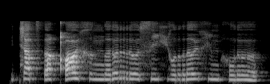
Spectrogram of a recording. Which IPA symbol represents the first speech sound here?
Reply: c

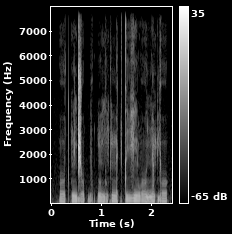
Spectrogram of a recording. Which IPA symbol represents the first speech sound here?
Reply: oː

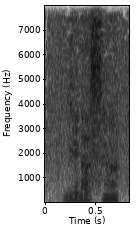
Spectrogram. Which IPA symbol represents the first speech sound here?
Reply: ɡ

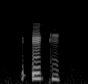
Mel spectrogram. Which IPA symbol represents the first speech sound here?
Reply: ʔ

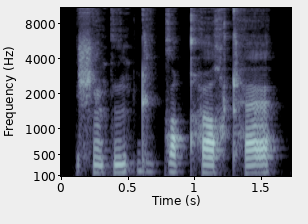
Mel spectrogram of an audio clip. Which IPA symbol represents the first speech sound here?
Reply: ʃ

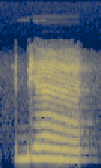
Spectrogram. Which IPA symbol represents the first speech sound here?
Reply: bʲ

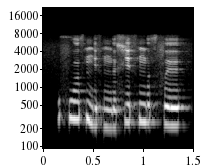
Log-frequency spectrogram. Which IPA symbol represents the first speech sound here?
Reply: f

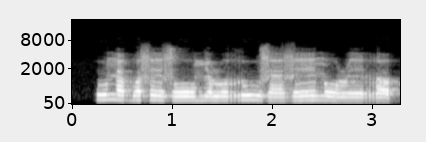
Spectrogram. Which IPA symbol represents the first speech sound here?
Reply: u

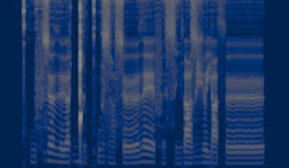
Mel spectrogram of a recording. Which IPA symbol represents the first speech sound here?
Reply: kʷʰ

